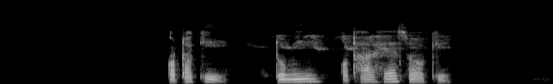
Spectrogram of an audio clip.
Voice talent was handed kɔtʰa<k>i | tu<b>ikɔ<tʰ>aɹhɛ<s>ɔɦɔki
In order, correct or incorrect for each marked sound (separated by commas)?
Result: correct, incorrect, correct, correct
